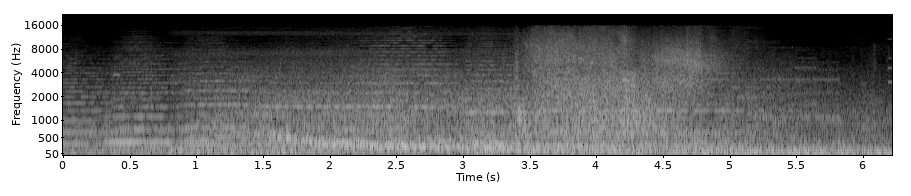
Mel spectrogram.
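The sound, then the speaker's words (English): A shockwave strikes a starship running full power to its shields. The loud, continuous roar carries a descending tone and briefly turns brighter and hissier in the middle. “Another one, 5 million kilometers to port. A shockwave is approaching. Full power to the shields.”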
